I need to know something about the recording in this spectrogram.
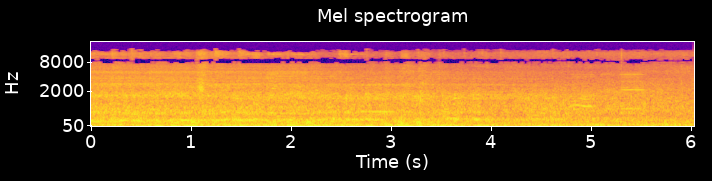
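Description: Steady low rumble of outdoor city background noise, with faint voices in it.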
